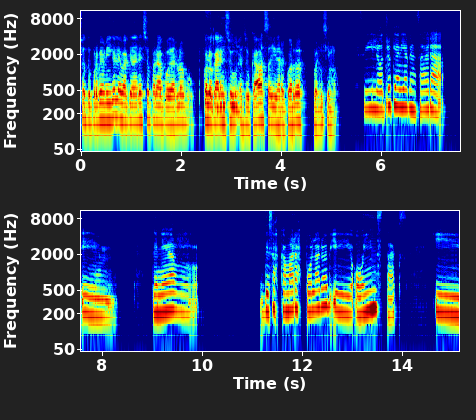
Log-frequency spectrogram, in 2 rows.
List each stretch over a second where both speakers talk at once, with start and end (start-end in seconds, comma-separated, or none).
none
